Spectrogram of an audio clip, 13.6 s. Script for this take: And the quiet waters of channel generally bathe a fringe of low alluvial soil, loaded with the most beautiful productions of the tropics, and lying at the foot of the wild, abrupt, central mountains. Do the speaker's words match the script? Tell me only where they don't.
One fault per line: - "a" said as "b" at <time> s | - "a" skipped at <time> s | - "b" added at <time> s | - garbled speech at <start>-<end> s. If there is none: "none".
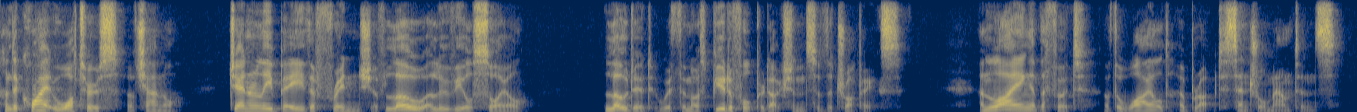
none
